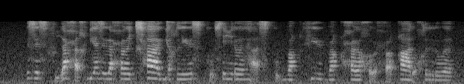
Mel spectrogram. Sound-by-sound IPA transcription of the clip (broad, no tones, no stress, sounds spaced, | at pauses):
z ɨ s f ḭ ə̯ ħ ḭ χ ɡʲ a z ɨː ħ ɵ ə̯ t͡ɕʰ aː ə̯ ɡʲ ɐ χ lʲ ɨː s k ṵ s ɾ iː ɾ ɵ ə̯ ɦ a̰ s k ṵ b o q fʲ ʉː b ɵː q ħ ɵː χ ṵ ħ ṵ q a ɾ ṵ χ r u ə̯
